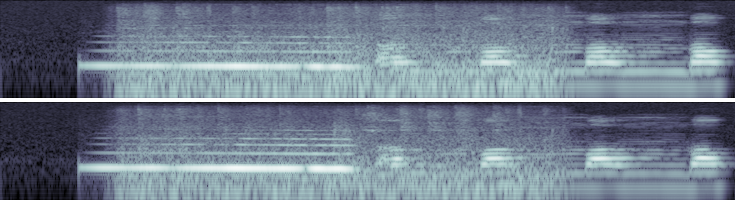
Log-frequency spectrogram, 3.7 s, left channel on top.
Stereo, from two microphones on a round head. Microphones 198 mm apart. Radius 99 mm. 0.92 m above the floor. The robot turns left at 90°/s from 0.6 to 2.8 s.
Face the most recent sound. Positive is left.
turn(degrees=60)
